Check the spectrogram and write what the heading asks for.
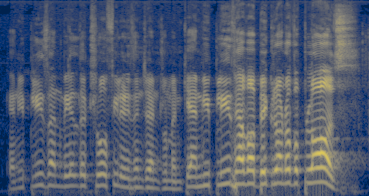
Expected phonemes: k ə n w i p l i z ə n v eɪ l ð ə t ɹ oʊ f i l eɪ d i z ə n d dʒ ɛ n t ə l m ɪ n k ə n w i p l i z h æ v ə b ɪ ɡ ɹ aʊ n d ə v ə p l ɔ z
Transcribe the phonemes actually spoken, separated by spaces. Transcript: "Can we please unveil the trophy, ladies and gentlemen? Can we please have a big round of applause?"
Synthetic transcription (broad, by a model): k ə n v i p l i z ə n v eɪ l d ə t ɹ oʊ f i l eɪ d i z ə n dʒ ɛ n t l m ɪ n k ə n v i p l i z h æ v ə b ɪ ɡ ɹ aʊ n d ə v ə p l ɔ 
